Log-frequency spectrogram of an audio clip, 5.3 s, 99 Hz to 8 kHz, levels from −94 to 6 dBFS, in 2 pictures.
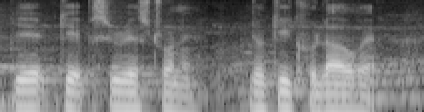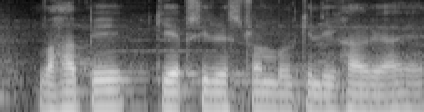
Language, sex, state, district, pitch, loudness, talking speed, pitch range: Hindi, male, Arunachal Pradesh, Papum Pare, 110 Hz, -19 LUFS, 215 wpm, 105-115 Hz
